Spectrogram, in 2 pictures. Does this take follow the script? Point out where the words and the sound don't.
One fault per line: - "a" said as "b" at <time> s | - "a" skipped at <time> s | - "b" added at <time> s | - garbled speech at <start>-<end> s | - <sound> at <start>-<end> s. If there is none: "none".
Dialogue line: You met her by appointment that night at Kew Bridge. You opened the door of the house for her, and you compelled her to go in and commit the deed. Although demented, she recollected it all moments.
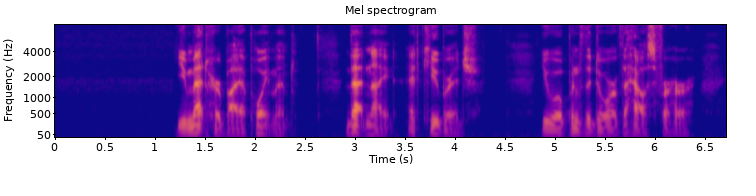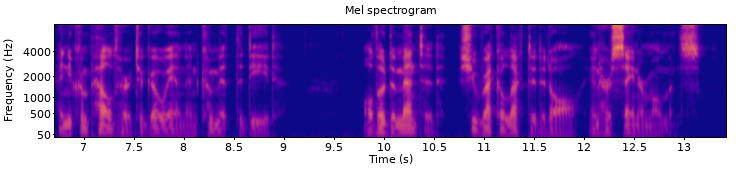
- "in her saner" added at 12.0 s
